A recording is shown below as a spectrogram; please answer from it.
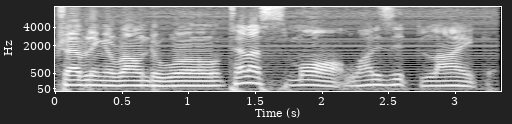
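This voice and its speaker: A man's voice: medium pitch, flat delivery, normal speed, dark tone, faint music behind. Chatty male campus radio host. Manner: chatty, laughs often, many fillers and restarts. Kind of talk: casual radio interview.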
